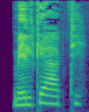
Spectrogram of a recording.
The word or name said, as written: mælkeagtig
